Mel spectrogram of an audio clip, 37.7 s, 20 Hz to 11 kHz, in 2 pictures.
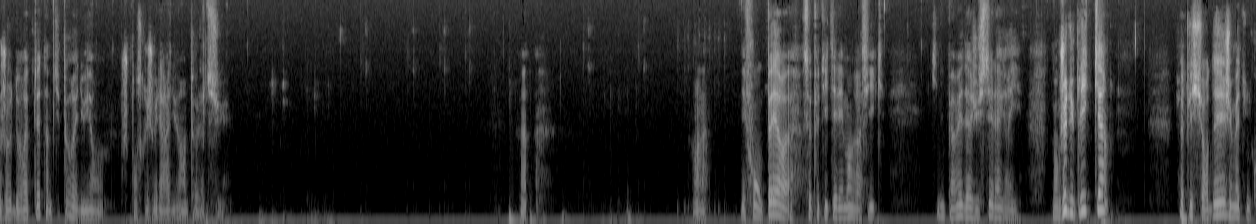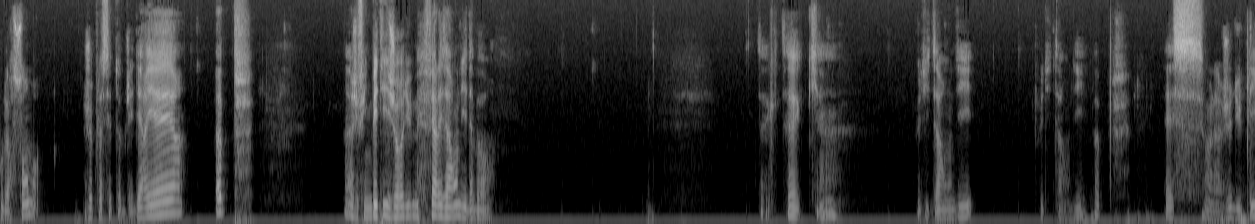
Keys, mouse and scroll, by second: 0.0 click, 0.4 click, 1.9-3.0 ctrl+drag, 3.2 ctrl+z, 4.2 ctrl+z, 4.7 ctrl+shift+z, 5.4 click, 6.1 click, 6.6 click, 6.9 click, 8.7 click, 9.2 F1, 9.4 F2, 9.5 click, 10.1 middle click, 10.3 middle click, 10.4 middle click, 10.6 middle click, 10.7 middle click, 12.8-14.6 drag, 15.2 F1, 16.5 ctrl+d, 17.7 d, 18.9 click, 19.9 F1, 21.7 click, 24.9 F2, 25.3 click, 25.6 middle click, 27.2 click, 30.0 click, 31.1 middle click, 31.3 middle click, 32.1 click, 32.8 middle drag, 34.1 click, 35.0 ctrl+a, 35.9 shift+s, 36.5 F1, 37.4 ctrl+d.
